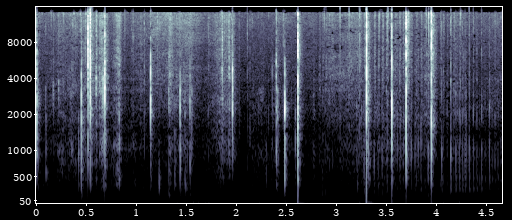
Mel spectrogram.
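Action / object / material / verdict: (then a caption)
tap / plastic foil laminate pouch / plastic foil / none. Fingertips and nails tap and scratch the crinkly surface of a pink Reese's candy pouch made of plastic foil laminate resting on a table. Bright, dry crinkling and crackling fill the clip, punctuated by sharp, very short clicks that die away instantly, with almost no low end.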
